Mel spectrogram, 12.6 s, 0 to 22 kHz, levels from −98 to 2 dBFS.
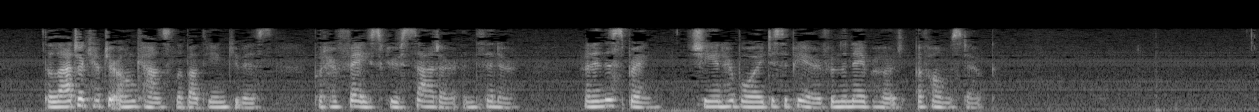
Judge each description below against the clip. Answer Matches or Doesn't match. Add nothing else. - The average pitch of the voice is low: Doesn't match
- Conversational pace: Matches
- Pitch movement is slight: Matches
